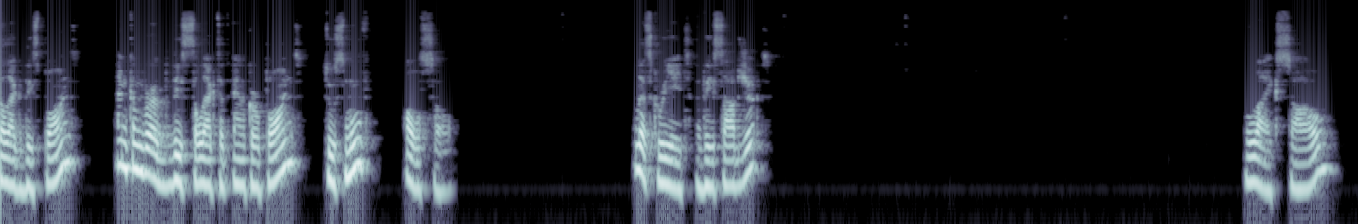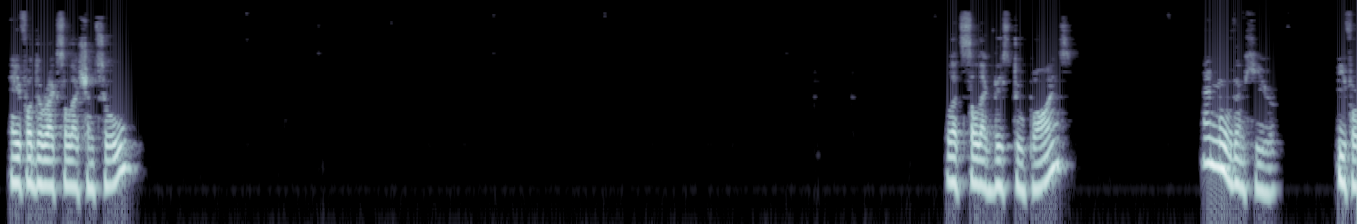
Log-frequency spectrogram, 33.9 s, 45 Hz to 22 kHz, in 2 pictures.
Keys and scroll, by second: 17.2 a, 33.3 p.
